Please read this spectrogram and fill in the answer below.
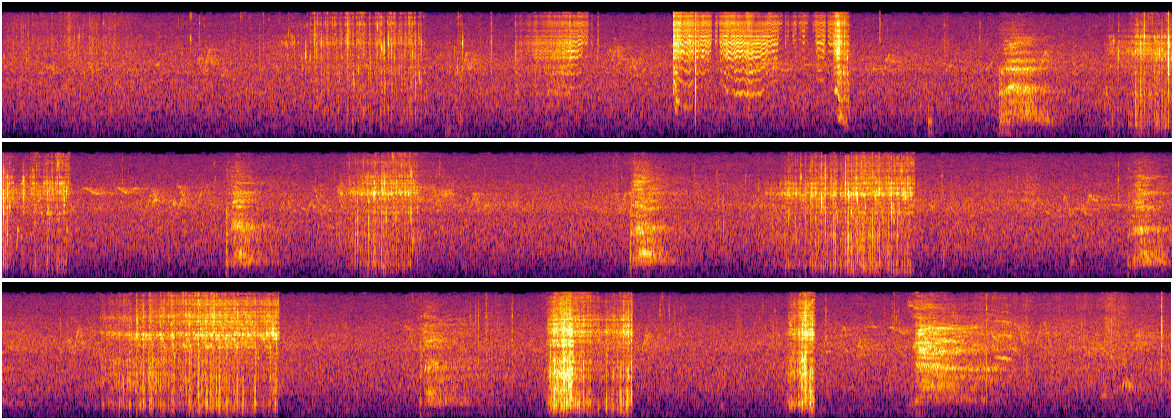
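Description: About a dozen short slurping sips of water drawn from the surface of a tarp, spaced irregularly a second or two apart.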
